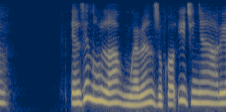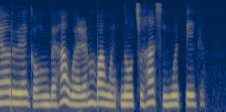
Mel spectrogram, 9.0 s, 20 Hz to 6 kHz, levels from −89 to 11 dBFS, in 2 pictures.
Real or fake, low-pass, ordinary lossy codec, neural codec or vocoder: fake; 5.4 kHz; none; codec, 16 kHz, about 1 kbps, DyCAST, with the encoder's durations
